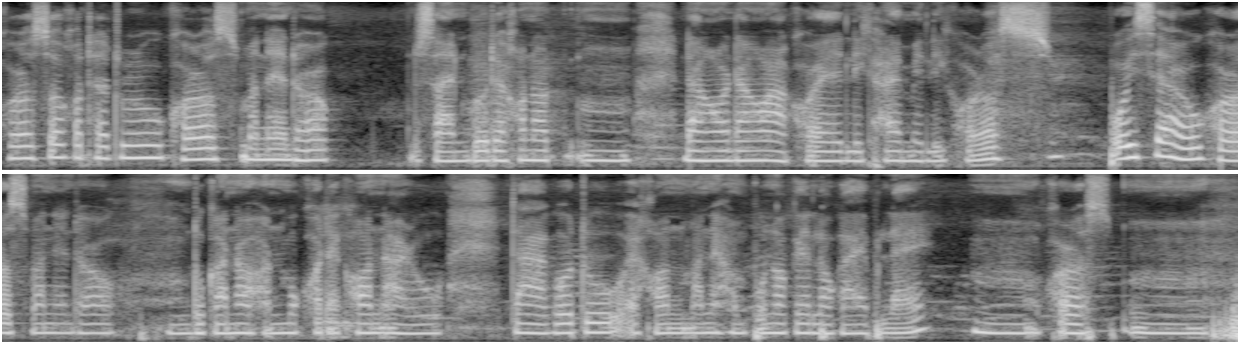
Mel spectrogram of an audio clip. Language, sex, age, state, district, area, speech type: Assamese, female, 45-60, Assam, Dibrugarh, rural, spontaneous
